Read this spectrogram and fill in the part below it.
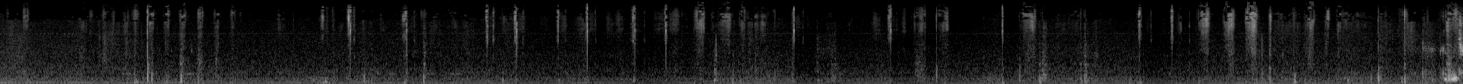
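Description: Repeated crisp snips of scissors trimming yarn ends on a mosaic crochet piece, with irregular close clicks and rustling of the yarn and fabric throughout.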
